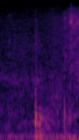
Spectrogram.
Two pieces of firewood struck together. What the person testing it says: when you do that with wet wood which I have here ... it creates a a dull thud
